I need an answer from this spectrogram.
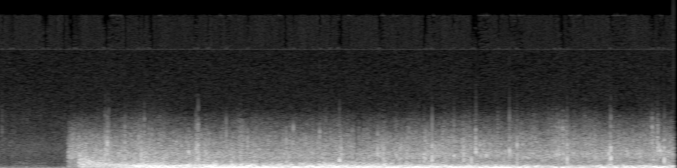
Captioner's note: thunder cracking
